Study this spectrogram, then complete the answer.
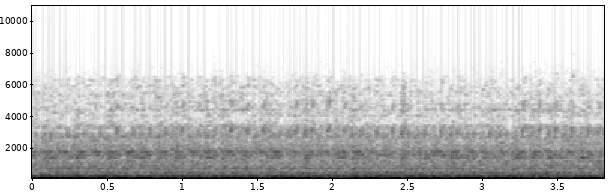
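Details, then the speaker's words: Ford (1997 F350 7.3 Powerstroke, 1999 F250 5.4 or 2004 E350 5.4), 188,153 miles, also leaking fuel, hard to start: rough V8 idle with uneven low puffing beat, stumbles and ticking exhaust chuff; exhaust leak causing the misfire. "this thing has an exhaust leak so my dad's going to put it up online because it's you literally have to take everything off to just to fix the exhaust leak that's what's causing it to miss too"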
